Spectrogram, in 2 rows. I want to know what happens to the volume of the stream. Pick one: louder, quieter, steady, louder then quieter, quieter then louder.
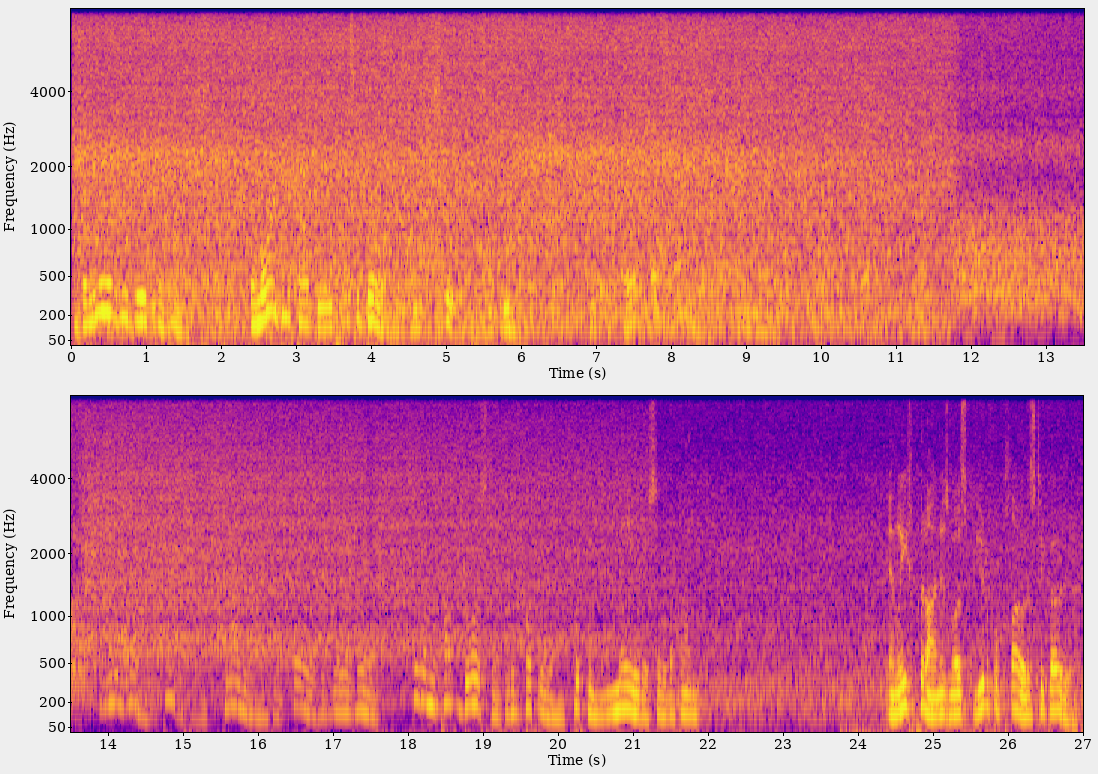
quieter.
